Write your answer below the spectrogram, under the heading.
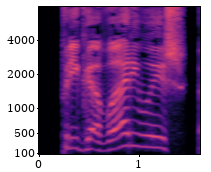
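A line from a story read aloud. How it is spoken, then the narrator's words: Laughing interruption. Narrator (Russian): рассмеялся Нарталим, перебивая меня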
